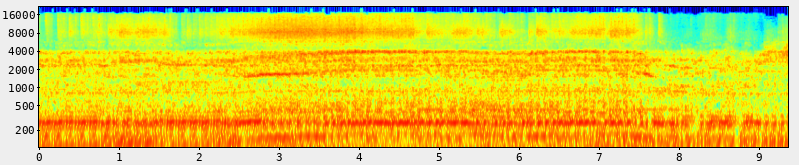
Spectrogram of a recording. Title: 1999 CBR 600F4 Rough idle and low rpm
